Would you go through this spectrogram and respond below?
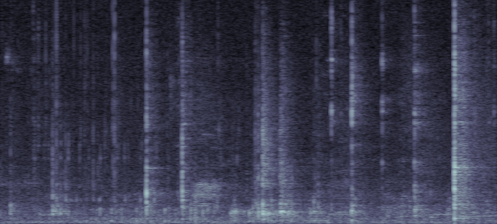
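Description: Jaggery syrup for sweet pongal poured through a strainer to catch cardamom, with repeated metal clinks of a ladle and strainer against a pot, sharp scrapes and taps spaced irregularly over soft liquid movement, close and moderately loud.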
